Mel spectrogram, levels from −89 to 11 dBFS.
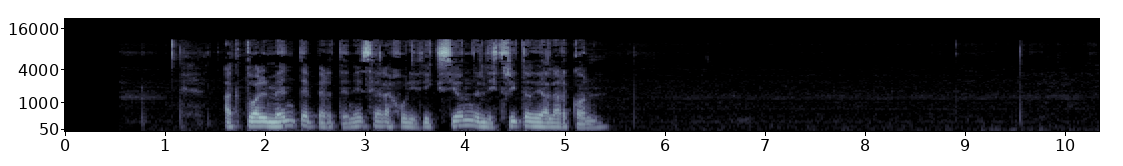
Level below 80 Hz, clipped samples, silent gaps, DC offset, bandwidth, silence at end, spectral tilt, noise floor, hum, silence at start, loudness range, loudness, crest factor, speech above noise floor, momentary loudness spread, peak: -64 dBFS; under 0.1%; none; under 0.1%; 11.5 kHz; 4.95 s; -3 dB/octave; -72 dBFS; none; 1.6 s; 15 LU; -21 LUFS; 28 dB; 48 dB; 23 LU; 0 dBFS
